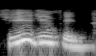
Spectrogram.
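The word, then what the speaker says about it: Xi Jinping: Mark Francis, how do I correctly pronounce his name? Xiinping.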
